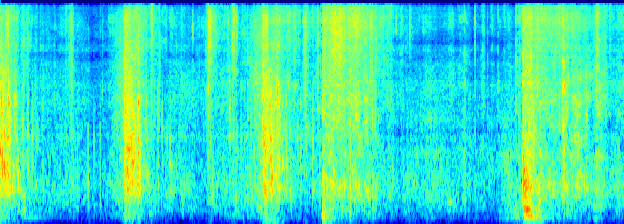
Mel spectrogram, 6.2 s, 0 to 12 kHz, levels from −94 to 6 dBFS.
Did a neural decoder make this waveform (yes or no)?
yes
